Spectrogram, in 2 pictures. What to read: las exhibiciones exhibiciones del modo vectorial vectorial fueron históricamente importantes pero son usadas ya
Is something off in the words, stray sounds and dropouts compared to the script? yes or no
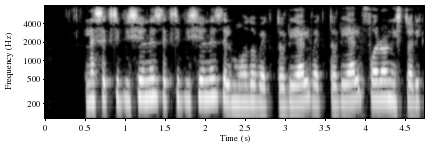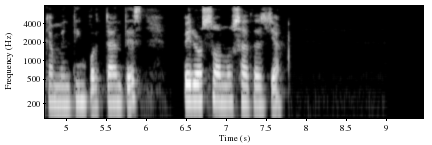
no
